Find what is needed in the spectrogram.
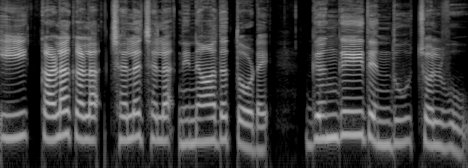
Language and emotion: Malayalam, neutral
